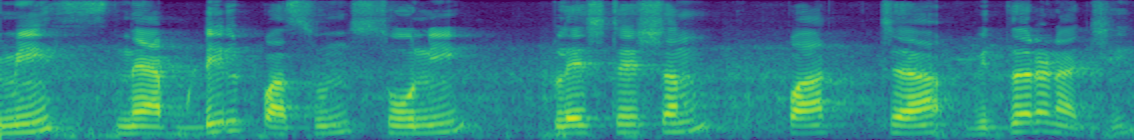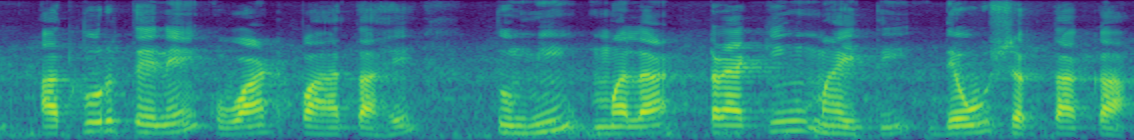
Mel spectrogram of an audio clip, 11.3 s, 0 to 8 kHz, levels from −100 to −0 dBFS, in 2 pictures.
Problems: constant background noise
